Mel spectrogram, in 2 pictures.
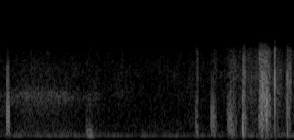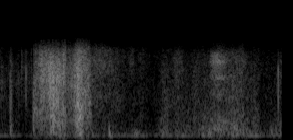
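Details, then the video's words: Snoring from a dog asleep, with a harsh, noisy snore in the middle and a softer one shortly after, set among scattered clicks and small rustles in a quiet room. "My dog snoring."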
